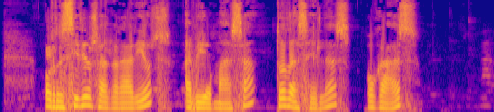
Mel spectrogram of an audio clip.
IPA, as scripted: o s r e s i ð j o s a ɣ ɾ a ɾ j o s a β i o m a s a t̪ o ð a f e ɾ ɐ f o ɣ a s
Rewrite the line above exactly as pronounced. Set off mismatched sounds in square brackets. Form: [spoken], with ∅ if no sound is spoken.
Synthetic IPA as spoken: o s r e s i ð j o s a ɣ ɾ a ɾ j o s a β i o m a s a t̪ o ð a [s] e [l] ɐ [s] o ɣ a s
